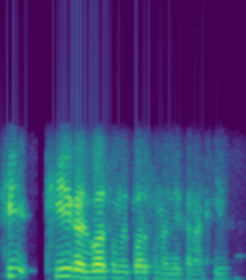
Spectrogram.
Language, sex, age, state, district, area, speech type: Kashmiri, male, 18-30, Jammu and Kashmir, Srinagar, urban, conversation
